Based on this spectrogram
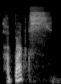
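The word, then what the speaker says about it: ἅπαξ: es una palabra en griego eh que se pronuncia APAX, ¿verdad?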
